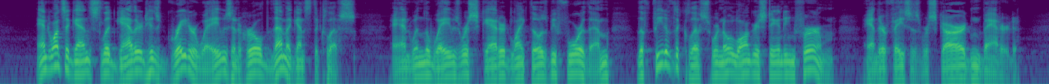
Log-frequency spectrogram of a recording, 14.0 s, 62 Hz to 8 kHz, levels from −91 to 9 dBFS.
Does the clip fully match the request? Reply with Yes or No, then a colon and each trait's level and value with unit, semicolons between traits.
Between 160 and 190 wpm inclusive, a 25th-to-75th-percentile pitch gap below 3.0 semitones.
No: average, 175 wpm; average, 4.3 semitones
